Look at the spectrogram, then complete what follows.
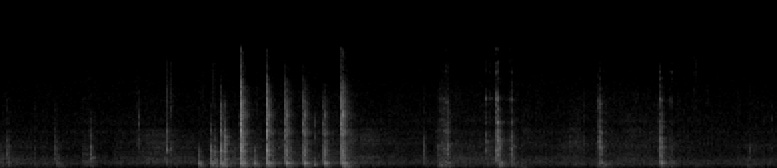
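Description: Open-end wrenches clicking against the metal nuts of a cutting-ring compression fitting on a fuel line as it is tightened in short turns, the ring biting into the tube: scattered sharp metal clicks, with a quick run of about eight clicks around two to three seconds in.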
